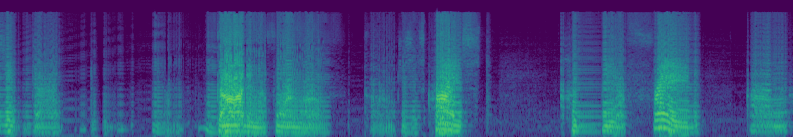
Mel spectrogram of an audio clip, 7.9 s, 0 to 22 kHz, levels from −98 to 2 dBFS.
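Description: Buffer tearing runs through the whole recording: a steady rattling buzz near 375 Hz, which fits a 128-sample buffer, rides on the speech wherever there is signal. Within each period roughly a third of the audio is a few milliseconds stale, joined with hard edges. On a spectrogram this appears as a comb of harmonics spaced 375 Hz apart; the waveform shows small regular steps.

From 0.95 to 1.27 s, just after "it that", repeated packet loss leaves four holes. Each is filled by stretching the preceding sound, and the longest gap is 81 ms. The result is choppy and robotic. The spectrogram shows smeared, frozen bands and brief blank slots; in the waveform, repeated cycles alternate with flattened stretches.

From 1.67 to 4.68 s a call bitrate drop makes the speech rough and watery, which fits the encoder falling from about 32 to 15 kbps. It stays at its lowest for about 2.2 s. On a spectrogram the fine harmonic detail turns blotchy and smeared, with fewer distinct lines than the surrounding speech.

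Between 7.05 and 7.55 s a jitter buffer speed-up trims the backlog. Short pitch-period pieces, roughly 70 ms in total, are cut out, so the audio runs at 111% speed with unchanged pitch and sounds hurried. The spectrogram shows compressed timing but the same harmonic spacing.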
